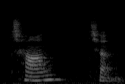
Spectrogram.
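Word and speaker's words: 长城: Chang, Chung. Chung, Chung. Mm-hmm. Okay. Yeah, because the A is like the A in far, so Chang, and then the E is like in the, so Chang, Chung.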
